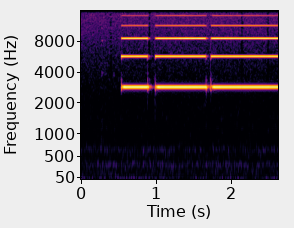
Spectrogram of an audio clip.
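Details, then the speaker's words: Multimeter continuity test on soldered center conductor of BNC connector on EFHW dipole antenna build; steady high beep with two brief dropouts as probes settle, good solder joint. "hopefully you can hear that beeping letting me know that that solder is good"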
